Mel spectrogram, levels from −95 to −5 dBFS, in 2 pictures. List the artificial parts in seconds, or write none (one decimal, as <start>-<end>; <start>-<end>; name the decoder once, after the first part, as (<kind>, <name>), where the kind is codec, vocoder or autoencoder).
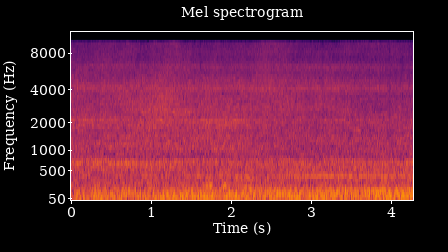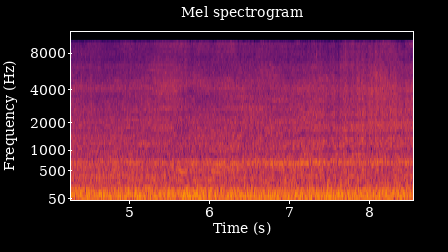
0.0-0.6 (vocoder, Vocos); 1.7-3.5; 3.9-5.6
